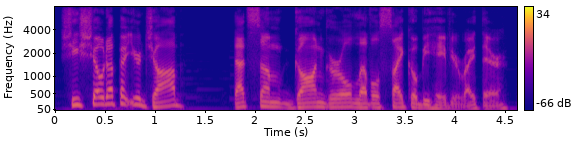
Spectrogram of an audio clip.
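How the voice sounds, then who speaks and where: A man's voice: mid-range voice, lively intonation, normal speed, fairly bright tone, no room sound, clean studio sound, faint music behind, close to an everyday voice. A man voicing a cynical, divorced male friend who jokes sarcastically about women and marriage. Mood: mocking. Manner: sarcastic, mocking.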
